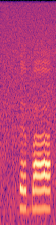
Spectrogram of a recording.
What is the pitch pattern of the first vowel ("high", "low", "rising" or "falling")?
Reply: high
